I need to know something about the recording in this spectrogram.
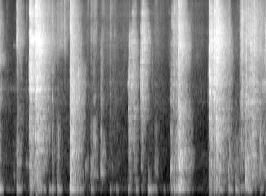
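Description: Cardboard shipping case being torn open by hand: the top seam and flaps ripping and crunching in four or five loud, sharp bursts.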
